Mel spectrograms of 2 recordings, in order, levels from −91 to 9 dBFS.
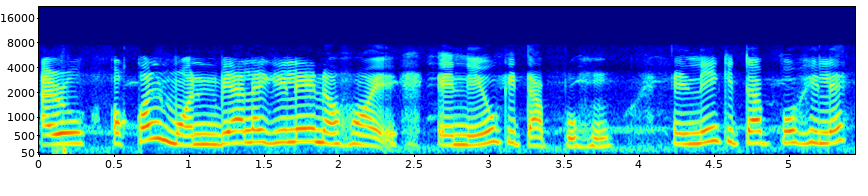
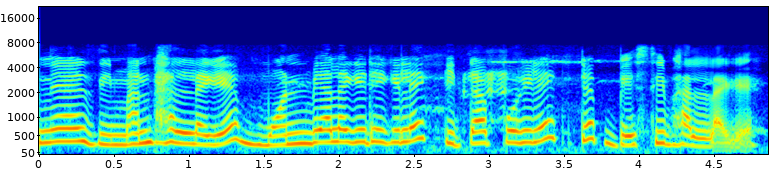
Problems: background sounds at intervals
